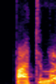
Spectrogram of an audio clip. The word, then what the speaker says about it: Fatima: So whatever country you're from, for you to see, you know, think about this, you know, Fatima, am I saying her name right? Fatima? – Yeah, that's right.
